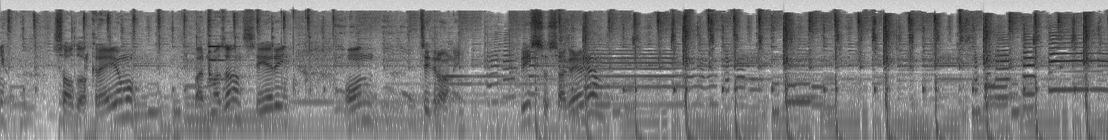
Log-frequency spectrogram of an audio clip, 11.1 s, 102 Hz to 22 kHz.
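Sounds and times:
man speaking: 0.0s - 6.2s
background music: 0.0s - 11.0s.

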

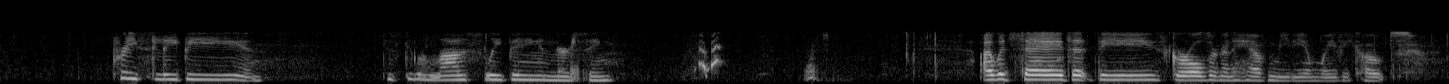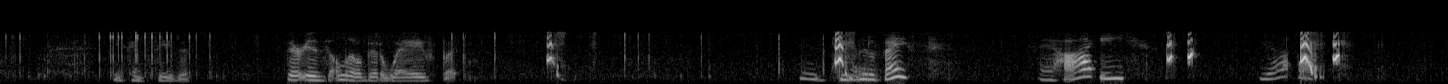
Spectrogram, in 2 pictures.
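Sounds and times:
puppy whimpering: 6.9s - 7.3s, 20.0s - 20.2s, 22.7s - 23.1s, 26.2s - 26.5s, 27.5s - 28.0s.

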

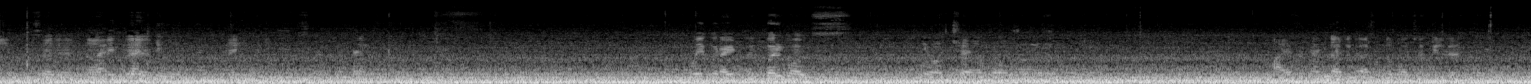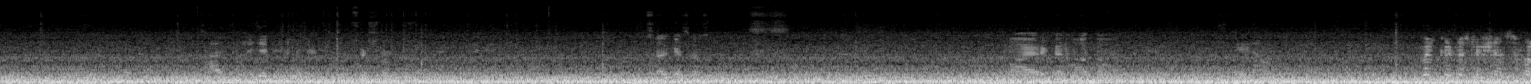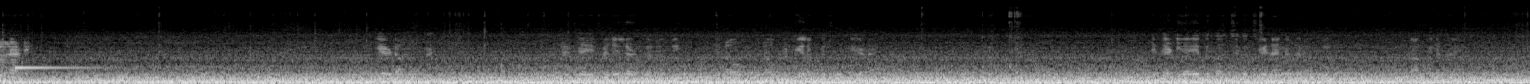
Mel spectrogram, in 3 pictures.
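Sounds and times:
jet engines and airflow rushing: 0.0s - 45.9s
single tone: 30.7s - 31.8s.

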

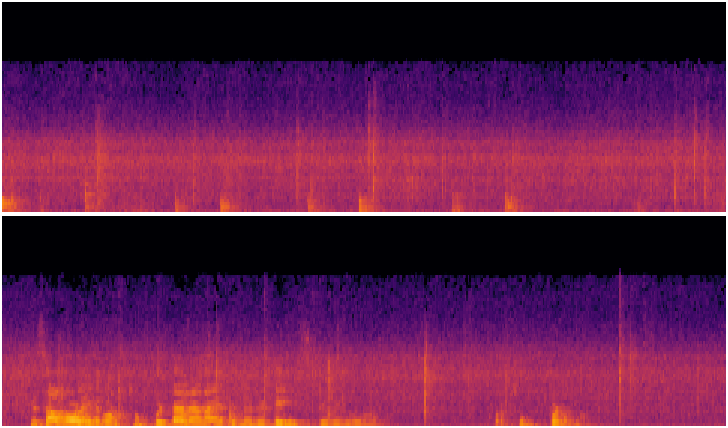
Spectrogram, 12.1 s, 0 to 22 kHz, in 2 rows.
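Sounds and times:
onions sizzling in a frying pan: 0.0s - 12.0s
spatula scraping a pan: 0.2s - 4.5s.

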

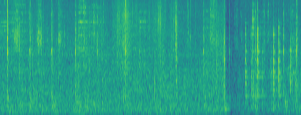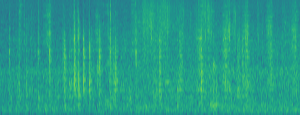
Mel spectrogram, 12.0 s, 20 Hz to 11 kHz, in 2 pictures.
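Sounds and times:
sharp mechanical clicks and knocks: 0.0s - 11.1s.

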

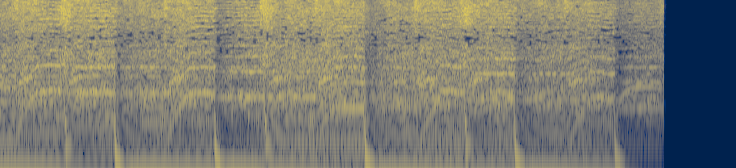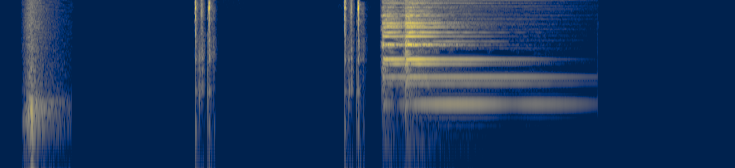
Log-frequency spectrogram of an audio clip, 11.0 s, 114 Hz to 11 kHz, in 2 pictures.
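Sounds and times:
mouse double click: 8.1s - 8.3s
notification bell chime: 8.4s - 10.0s.

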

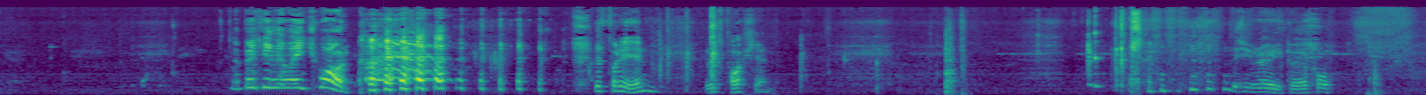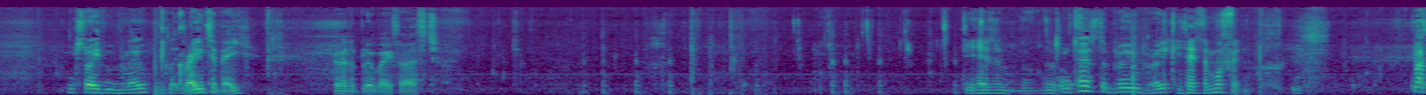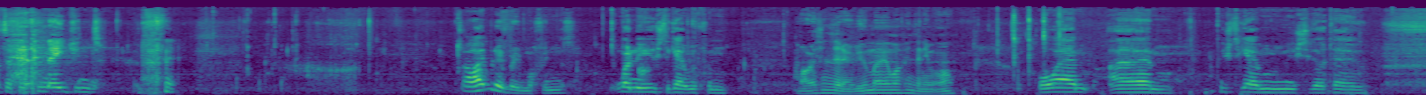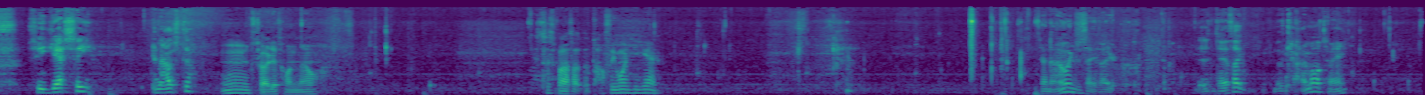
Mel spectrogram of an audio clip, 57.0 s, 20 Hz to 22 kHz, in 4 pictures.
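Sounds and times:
mouth smacks and swallows: 38.2s - 39.1s, 52.0s - 53.2s.

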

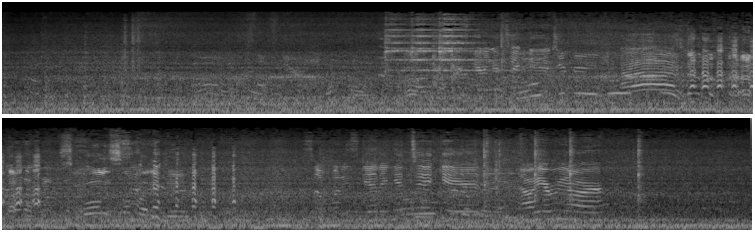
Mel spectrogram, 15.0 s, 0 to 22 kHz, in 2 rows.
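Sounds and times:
cable car rumbling on track: 0.0s - 15.0s
people talking: 1.5s - 9.9s, 10.6s - 13.6s.

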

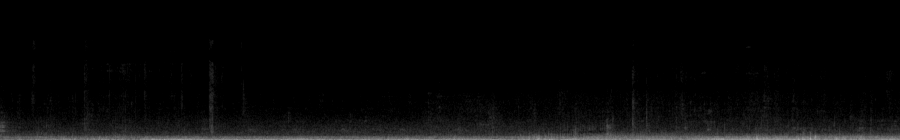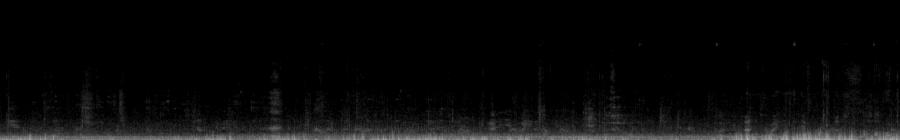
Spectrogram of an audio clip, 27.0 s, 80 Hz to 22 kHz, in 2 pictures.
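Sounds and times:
faint voices of passers-by: 0.0s - 27.0s
wind on microphone: 0.0s - 27.0s.

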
